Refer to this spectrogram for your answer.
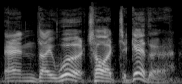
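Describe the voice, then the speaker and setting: A blustering male police inspector in a Victorian detective game. His English-accented voice is forceful and swoops emphatically, easily flustered, with faint noise behind. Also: on the high side, wildly swooping pitch, measured pace, full character voice. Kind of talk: video game cutscene acting.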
